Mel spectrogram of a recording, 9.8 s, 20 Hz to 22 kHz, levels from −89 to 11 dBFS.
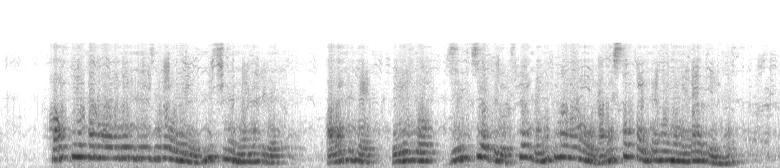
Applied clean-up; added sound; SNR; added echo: neural separator model SepFormer DNS4.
